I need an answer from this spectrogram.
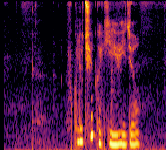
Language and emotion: Russian, neutral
